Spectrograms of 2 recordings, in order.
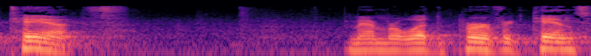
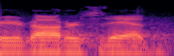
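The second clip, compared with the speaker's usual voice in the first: blunt, final; 6 semitones lower, 7 dB quieter, faster than usual. Retold or imitated. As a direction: lower and softer, a flat dead end. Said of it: "is that blunt or what?".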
